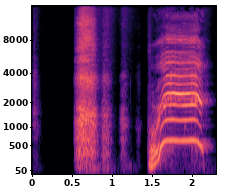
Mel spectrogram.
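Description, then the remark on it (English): A person imitates a donkey's bray: a harsh, breathy rasp, a couple of short huffs, then a loud voiced note that swoops upward and holds steady before cutting off. “Is that a donkey? Are those all supposed to be donkeys? Yeah.”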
